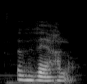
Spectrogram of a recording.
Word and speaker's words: verlan: So it becomes vers l'en. The S being silent. Remember, you don't need it. Vers l'en. For some reason, l'en with a E became lan with a A. Verlan.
